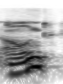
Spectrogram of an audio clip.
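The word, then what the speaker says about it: pwned: that there's the regular have I've been owned uh it's spelled with a p that's uh that's from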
